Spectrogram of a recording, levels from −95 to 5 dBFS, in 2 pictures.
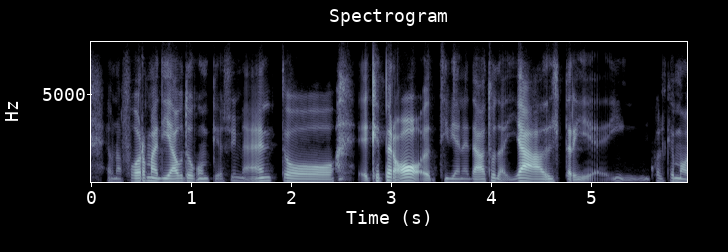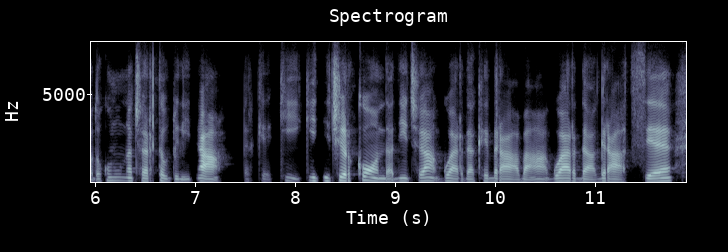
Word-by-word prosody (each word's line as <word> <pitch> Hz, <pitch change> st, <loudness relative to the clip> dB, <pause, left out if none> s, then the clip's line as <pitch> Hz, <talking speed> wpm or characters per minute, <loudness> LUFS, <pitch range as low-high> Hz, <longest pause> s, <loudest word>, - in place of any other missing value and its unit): è -, -, -24 dB
una 145 Hz, -, -16 dB
forma 165 Hz, +2 st, -1 dB
di 155 Hz, 0 st, -1 dB
autocompiacimento, 155 Hz, -2 st, -4 dB, 0.2 s
ehm, -, -, -6 dB
che, -, -, +1 dB
però, -, -, +6 dB, 0.2 s
ti 150 Hz, -, -14 dB
viene 145 Hz, -1 st, -10 dB
dato 140 Hz, +3 st, -2 dB
dagli -, -, -10 dB
altri, 140 Hz, -3 st, +2 dB
uhm, 290 Hz, -4 st, -21 dB
in -, -, -22 dB
qualche 165 Hz, -, -16 dB
modo 140 Hz, -2 st, -7 dB
con 185 Hz, +3 st, -13 dB
una 180 Hz, -2 st, -6 dB
certa 160 Hz, +1 st, -1 dB
utilità. 140 Hz, -3 st, +3 dB, 0.2 s
Perché -, -, -20 dB
chi 295 Hz, -3 st, -12 dB
chi 180 Hz, -2 st, -7 dB
ti 175 Hz, -, -9 dB
circonda 180 Hz, -2 st, +2 dB
dice: 160 Hz, +2 st, -3 dB
"Ah 180 Hz, -1 st, +3 dB
guarda 145 Hz, -5 st, -2 dB
che 160 Hz, +3 st, -6 dB
brava, 140 Hz, -2 st, 0 dB
guarda 155 Hz, -4 st, +2 dB
grazie, 160 Hz, +5 st, +2 dB
155 Hz, 165 wpm, -27 LUFS, 145-175 Hz, 0.2 s, però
